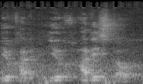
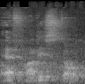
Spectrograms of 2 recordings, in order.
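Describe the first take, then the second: First: The word begins with a 'yoo' sound. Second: The word begins with an 'ef' sound. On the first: This follows the spelling rather than Greek speech. "instead of" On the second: This is how Greek speakers say it. "The F is E U, they pronounce it F"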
